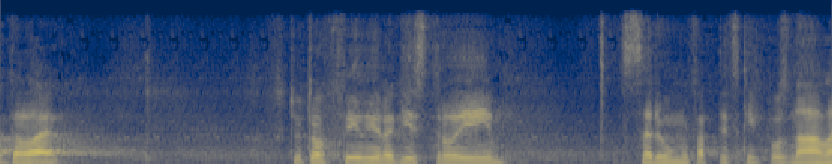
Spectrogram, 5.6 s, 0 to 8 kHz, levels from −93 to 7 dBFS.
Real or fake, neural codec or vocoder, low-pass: fake; codec, 16 kHz, 1.1 kbps, Voila-Tokenizer; 7.2 kHz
